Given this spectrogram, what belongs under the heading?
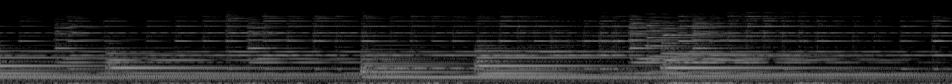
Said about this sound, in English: About 600 carillons in the world. They consist of at least two octaves, or about 23 bells minimum, of cast bronze bells that are all tuned in accord with one another. And the whole instrument is played from a keyboard and pedal board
